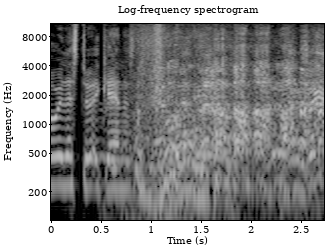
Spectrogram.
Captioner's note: all laughing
